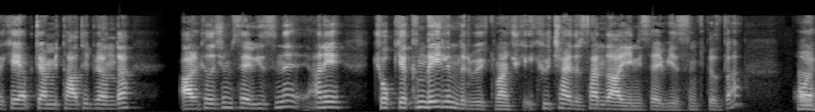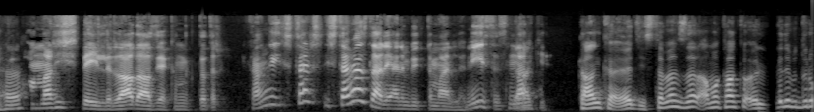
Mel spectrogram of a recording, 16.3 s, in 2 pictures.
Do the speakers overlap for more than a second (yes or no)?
no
